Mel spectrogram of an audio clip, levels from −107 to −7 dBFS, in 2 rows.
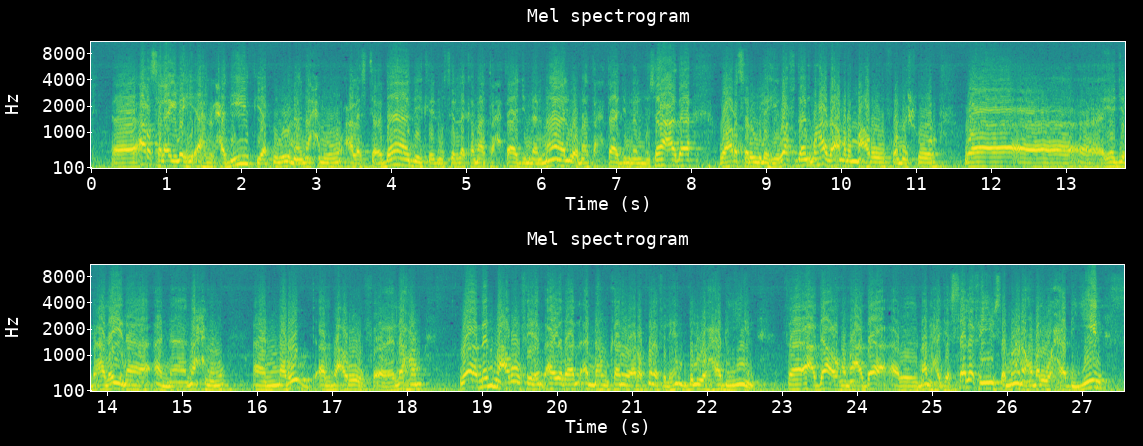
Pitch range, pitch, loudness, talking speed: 110-125 Hz, 115 Hz, -11 LUFS, 105 wpm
